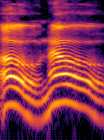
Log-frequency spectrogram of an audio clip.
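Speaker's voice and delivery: high, loud, heavily sarcastic, long drawn-out "oh no". Tipping over a shelf, the speaker says this in a very sarcastic tone. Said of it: "in like a very sarcastic tone".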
